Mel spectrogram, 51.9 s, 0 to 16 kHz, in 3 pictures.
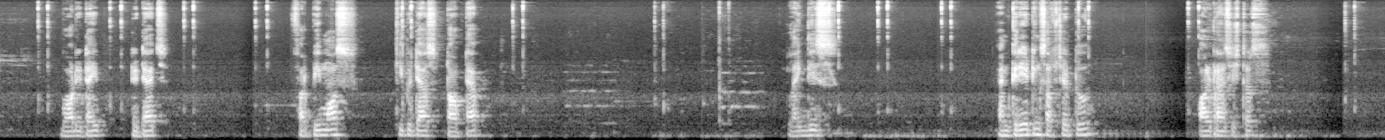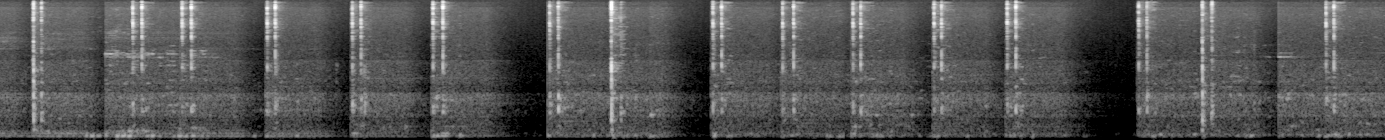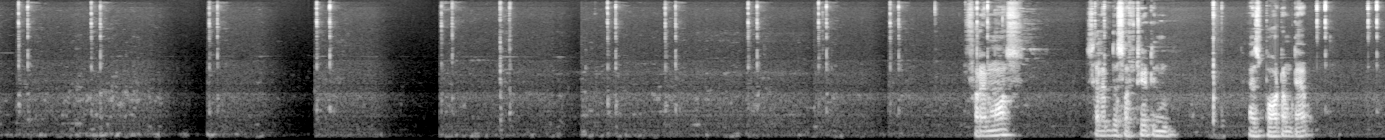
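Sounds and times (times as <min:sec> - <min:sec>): mouse and keyboard clicks: 0:00.5 - 0:01.6, 0:02.3 - 0:02.6, 0:03.2 - 0:03.5, 0:08.2 - 0:09.2, 0:10.4 - 0:12.0, 0:16.8 - 0:18.1, 0:18.8 - 0:19.9, 0:20.6 - 0:21.0, 0:21.7 - 0:22.0, 0:22.7 - 0:23.1, 0:24.2 - 0:25.3, 0:26.2 - 0:27.4, 0:28.0 - 0:28.4, 0:29.0 - 0:29.3, 0:29.9 - 0:30.2, 0:31.5 - 0:32.6, 0:33.9 - 0:34.2, 0:34.8 - 0:36.4, 0:37.2 - 0:37.6, 0:38.6 - 0:39.0, 0:40.1 - 0:41.2, 0:41.9 - 0:43.2, 0:44.8 - 0:47.6, 0:49.8 - 0:50.0, 0:51.0 - 0:51.9.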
